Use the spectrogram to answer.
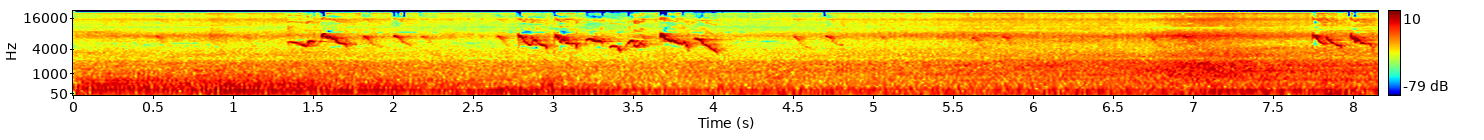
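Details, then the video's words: Wild Oriental white-eye's thin 'riwik' song: a burst of high falling whistles early on, then quiet with low steady noise, and a few more notes near the end. "kicau pleci ngalas bablas riwik halus"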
